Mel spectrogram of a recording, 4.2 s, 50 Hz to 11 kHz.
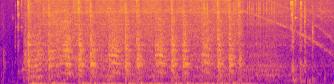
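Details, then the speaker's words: Peugeot 205 CTI after fitting a new starter, injection rail removed for a test: starter turns the engine at a steady rhythm of about a hundred per minute but it never fires; cause unknown, ignition being checked. "la voiture ne démarre pas où l'avez vu alors je ne sais pas pourquoi et je vais essayer de faire un test un test un peu bizarre vous avez vite comprendre j'ai enlevé la rampe d'injection parce que j'entends le moteur qui bakhit qui tourne mais en gros ça pète pas"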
